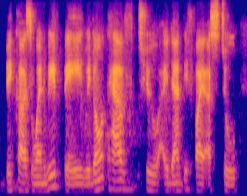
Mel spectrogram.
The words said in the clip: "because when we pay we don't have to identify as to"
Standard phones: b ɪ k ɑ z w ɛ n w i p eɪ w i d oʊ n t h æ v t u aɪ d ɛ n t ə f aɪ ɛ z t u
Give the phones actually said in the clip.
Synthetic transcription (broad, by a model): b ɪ k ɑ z w ɛ n w i p eɪ w i d oʊ n t h æ v t u aɪ d ɛ n t ə f aɪ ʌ s t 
